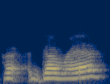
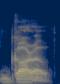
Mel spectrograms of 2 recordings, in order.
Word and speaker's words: Gaurav: We got, is it Garev? Yeah, hi. Hello. How do you say your name, my friend? It's Gaurav. Gaurav. Ooh, beautiful. Yeah, I'm Indian, so it's an Indian name.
